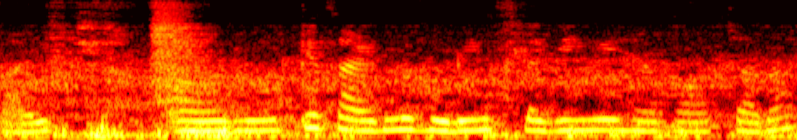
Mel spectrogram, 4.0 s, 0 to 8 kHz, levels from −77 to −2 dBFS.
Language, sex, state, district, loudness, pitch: Hindi, female, Uttar Pradesh, Ghazipur, -16 LUFS, 210 Hz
